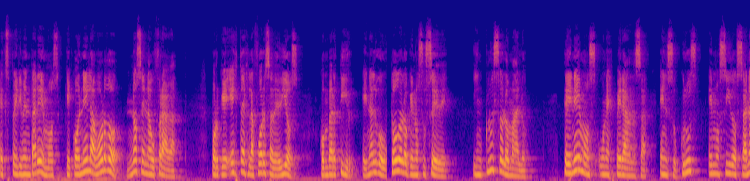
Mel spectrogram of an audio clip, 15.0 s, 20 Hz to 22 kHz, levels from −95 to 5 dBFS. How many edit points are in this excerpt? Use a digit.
3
